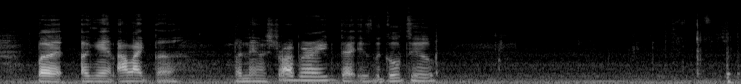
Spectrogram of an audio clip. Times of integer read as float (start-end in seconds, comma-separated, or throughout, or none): none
